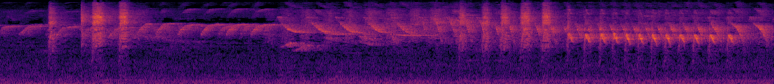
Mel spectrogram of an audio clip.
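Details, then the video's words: A female grey-cheeked bulbul that has laid eggs before gives a busy, high chattering song of quick repeated notes, rising into rapid bursts toward the end, over faint background hiss. "Cucak Jenggot cewe / betina gacor"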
